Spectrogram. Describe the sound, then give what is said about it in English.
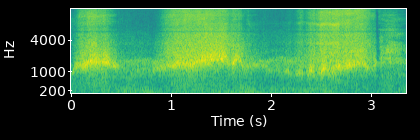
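A voice imitates whistling wind: three breathy, hissing swells, each carrying a thin rising whistle. The gusts rise and fall with no speech. “I need the whistly, like performed wind that's like.”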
